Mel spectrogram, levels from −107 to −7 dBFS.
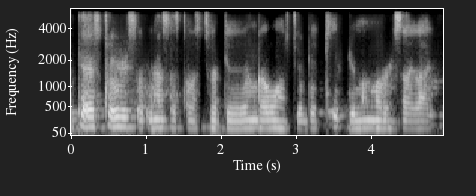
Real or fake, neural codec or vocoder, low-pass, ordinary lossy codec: fake; codec, 16 kHz, 2 kbps, X-Codec, HuBERT features, trained on general audio; 5.4 kHz; none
